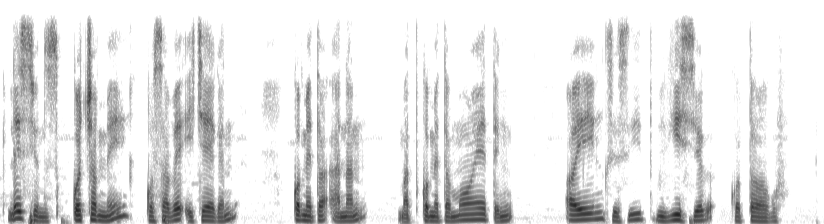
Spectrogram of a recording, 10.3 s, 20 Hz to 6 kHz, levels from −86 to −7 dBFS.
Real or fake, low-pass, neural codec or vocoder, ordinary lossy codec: real; 5.4 kHz; none; none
